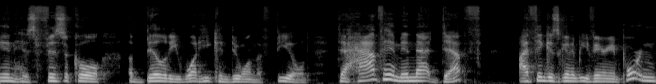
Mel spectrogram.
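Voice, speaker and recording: In a very clean recording with a silent background, a man with a normal speaking voice talks at a fairly quick pace and fairly high pitch with lively intonation. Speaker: sports podcast co-host. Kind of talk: casual sports talk.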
